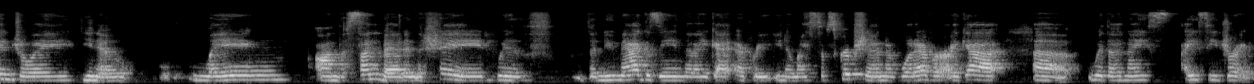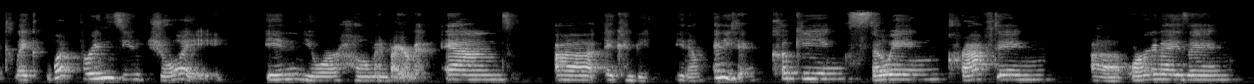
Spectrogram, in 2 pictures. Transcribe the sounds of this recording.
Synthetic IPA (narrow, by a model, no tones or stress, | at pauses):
ɨ̃nd͡ʒɔɪjɨnoʊ | leɪɪ̃ŋ | ʔə̃nðɨsʌ̃nbɛɾɨ̃nðɨʃeɪd̚wɪð | ðɨnʉmæɡɨzĩnðɨɾaɪɡɛɾɛvɹijɨnoʊmaɪsəb̥skɹɪpʃɨ̃nʌvwʌɾɛvə̰˞ʔa̰ɪɡɛt̚ | ʔʌwɪðɨnaɪs | ʔa̰ɪsidɹɪ̰̃ŋkʰlaɪkwʌt̚b̥ɹɪ̃ŋzjɨd͡ʒɔɪ | ɪ̃njə˞hõʊ̃mɨ̰̃ɱva̰ɪɹɨ̰̃nmɨ̰̃nt̚ɨ̃n | ʔʌɪt̚kʰɨ̃n̩bi | jɨnoʊɛñiθɪ̰̃ŋkʰʊkɪ̃ŋsoʊɪ̃ŋkʰɹ̥æftɪ̃ŋ | ʔʌɔɹɡɨnaɪzɪ̃ŋ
